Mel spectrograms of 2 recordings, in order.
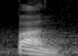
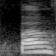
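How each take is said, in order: First: "pan" ending on a clean n; alveolar final n. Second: "pan" closed with an ng sound; velar final n. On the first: Teacher shows class standard Spanish, alveolar "pan". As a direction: end "pan" with tongue tip behind the teeth. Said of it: "Es alveolar". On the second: Teacher shows class the non-standard velar "pan". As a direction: end "pan" at the back of the tongue. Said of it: "en español no es pan". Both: Shown as a demonstration.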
